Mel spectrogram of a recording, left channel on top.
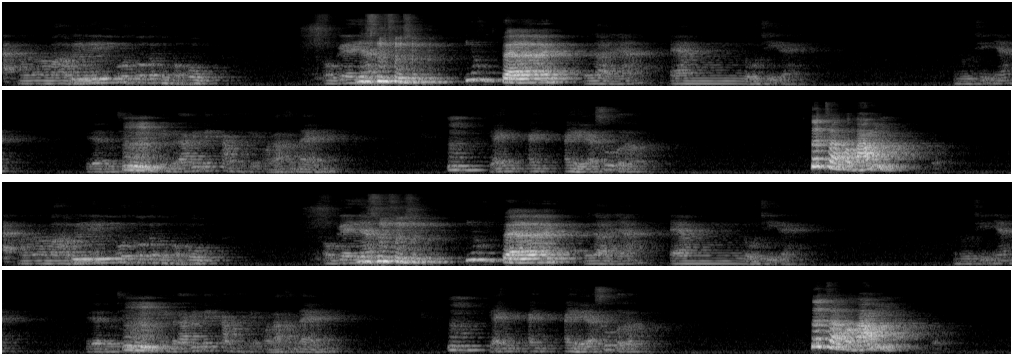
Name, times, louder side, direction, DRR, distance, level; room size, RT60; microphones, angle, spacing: voice 1, 0.2-2.0 3.2-3.8 5.8-6.4 6.7-8.0 9.5-10.1 10.9-13.4 15.0-16.5 19.4-19.5, equal, 20° right, -7 dB, 0.7 m, -35 dB
voice 2, 0.7-1.2 3.5-4.3 4.6-5.5 11.3-11.6 14.6-14.7 18.2-19.0, left 1 dB, 60° left, -2 dB, 0.5 m, -18 dB
2.2 x 2.1 x 2.8 m, 0.93 s
head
